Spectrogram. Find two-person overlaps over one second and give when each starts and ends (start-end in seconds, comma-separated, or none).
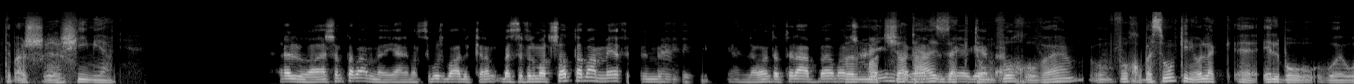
8.4-10.2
